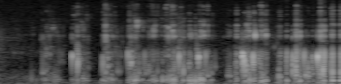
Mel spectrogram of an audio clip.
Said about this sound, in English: because I wanted to take a sip of my drink, but I didn't think I had enough time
